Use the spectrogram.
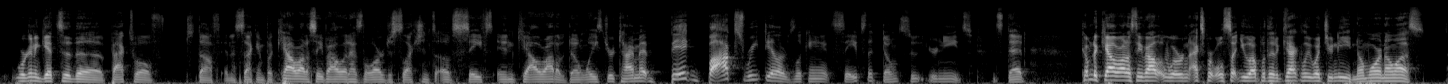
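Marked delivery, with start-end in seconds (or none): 2.7-14.3 rushed, way too fast, rattled-off ad-read delivery. Host reads an ad, then admits it was too fast: way too fast. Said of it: "I said that way too fast".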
